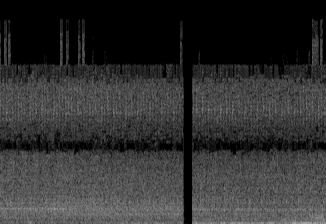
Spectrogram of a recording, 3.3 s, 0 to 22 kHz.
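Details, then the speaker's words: 2005 Nissan Pulsar N16, 220,000 km, original ignition coils, idling with one coil pulled: uneven lumpy idle with an irregular beat and brief cut-out, one cylinder dead and unburnt fuel smell, before replacing the coils with aftermarket ones. "We need this sound to be very loud to have a good ignition spark. I can smell the fuel as well."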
